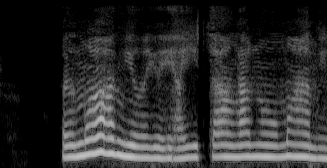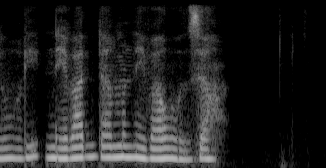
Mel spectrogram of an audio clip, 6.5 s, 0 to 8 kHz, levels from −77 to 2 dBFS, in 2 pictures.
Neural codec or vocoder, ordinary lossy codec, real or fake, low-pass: codec, 16 kHz in and 24 kHz out, 0.6 kbps, FocalCodec, streaming, 2048 codes; AAC, 32 kbps; fake; 7.2 kHz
